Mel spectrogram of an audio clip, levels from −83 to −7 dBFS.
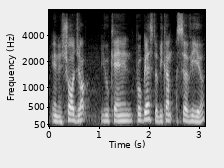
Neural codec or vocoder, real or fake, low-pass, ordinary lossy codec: codec, 16 kHz, 0.8 kbps, ZipCodec; fake; 7.2 kHz; AAC, 48 kbps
